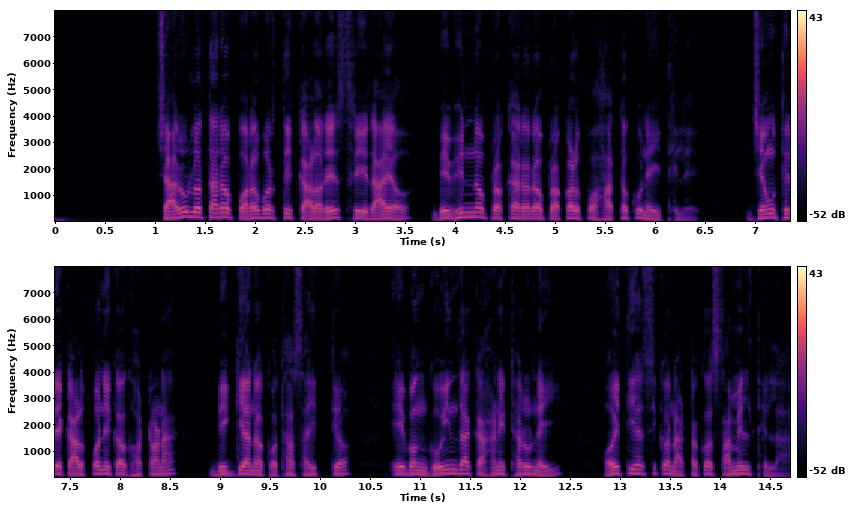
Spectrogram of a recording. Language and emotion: Odia, neutral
